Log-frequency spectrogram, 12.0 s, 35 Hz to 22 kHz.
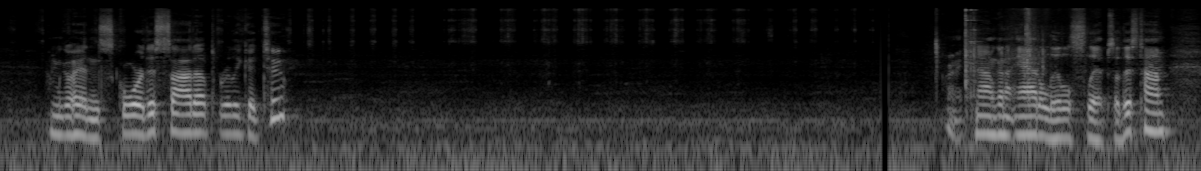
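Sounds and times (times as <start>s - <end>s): needle tool scratching clay: 2.8s - 8.8s.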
